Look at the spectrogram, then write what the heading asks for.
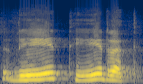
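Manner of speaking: very slow, letter by letter; drawn-out teacher blending; slow sounding out. Shown as a demonstration. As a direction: spell it out slowly for a child. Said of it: "देखिए, इसको ऐसे लिखेंगे".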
